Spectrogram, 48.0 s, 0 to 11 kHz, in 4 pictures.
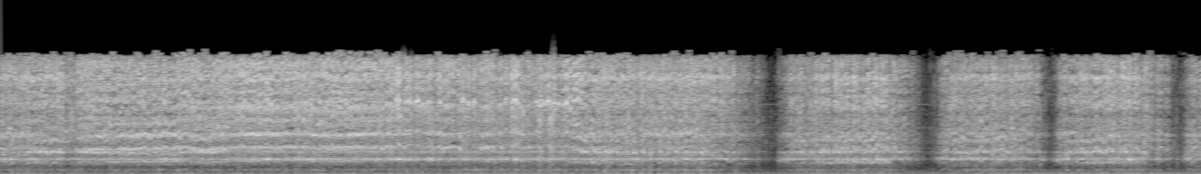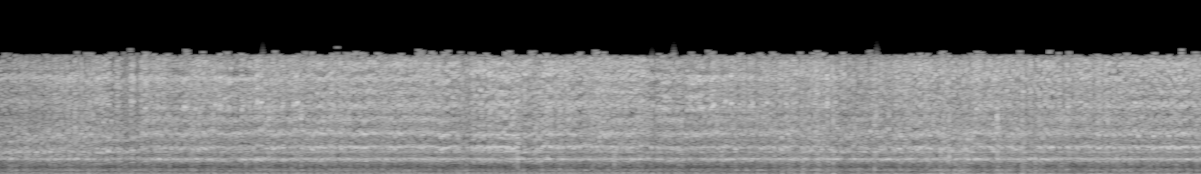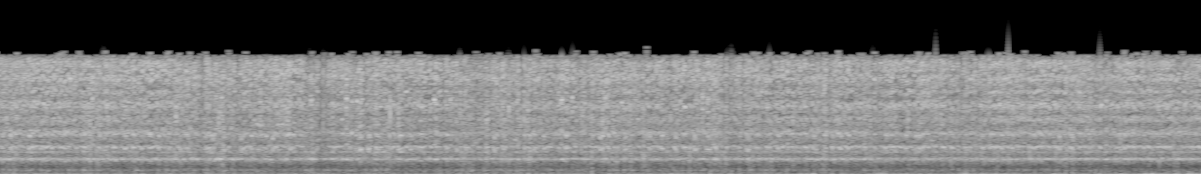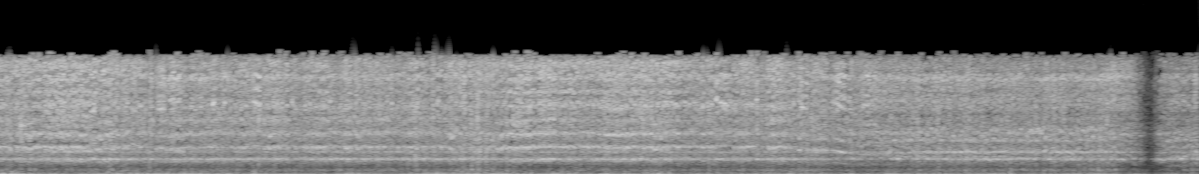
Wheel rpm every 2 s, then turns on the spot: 200, 220, 220, 130, 110, 120, 180, 230, 220, 230, 220, 230, 230, 230, 230, 230, 230, 230, 230, 230, 220, 230, 180, 120.
none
